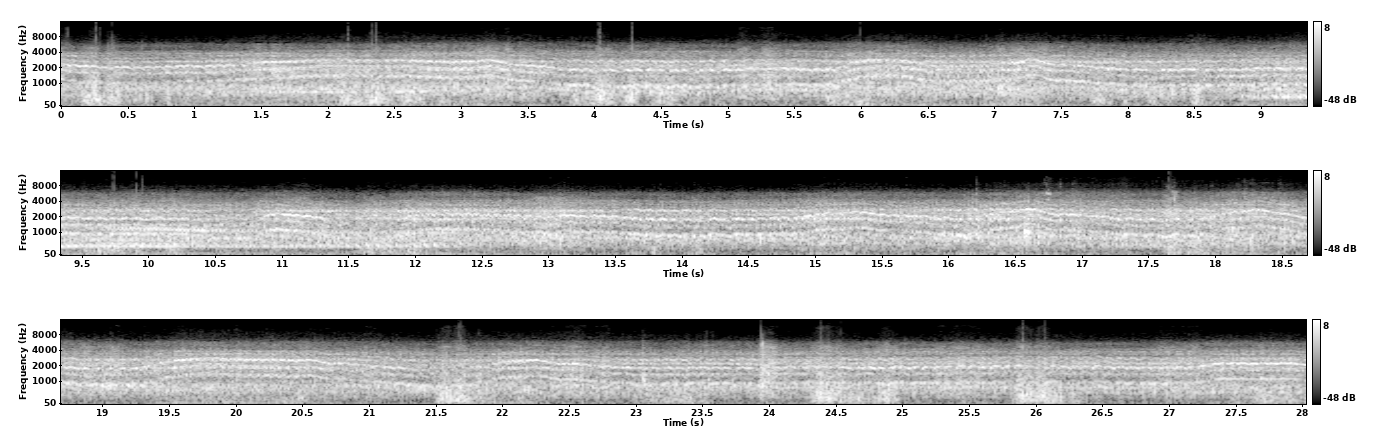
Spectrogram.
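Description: Adventure motorcycle engine revving up and down over and over as the bike is ridden through ruts, with wind noise on the microphone and occasional thumps.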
